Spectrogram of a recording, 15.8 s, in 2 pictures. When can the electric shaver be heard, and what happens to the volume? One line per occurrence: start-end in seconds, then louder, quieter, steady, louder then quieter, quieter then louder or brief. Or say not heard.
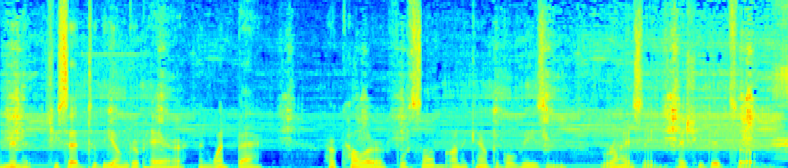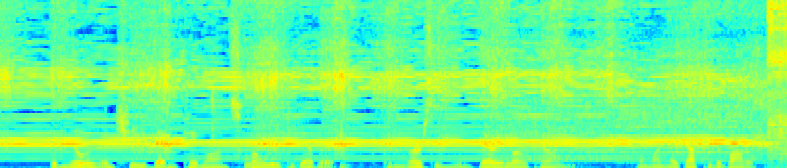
0.0-15.7 louder.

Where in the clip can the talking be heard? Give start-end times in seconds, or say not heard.
0.0-15.6.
